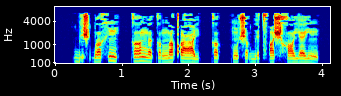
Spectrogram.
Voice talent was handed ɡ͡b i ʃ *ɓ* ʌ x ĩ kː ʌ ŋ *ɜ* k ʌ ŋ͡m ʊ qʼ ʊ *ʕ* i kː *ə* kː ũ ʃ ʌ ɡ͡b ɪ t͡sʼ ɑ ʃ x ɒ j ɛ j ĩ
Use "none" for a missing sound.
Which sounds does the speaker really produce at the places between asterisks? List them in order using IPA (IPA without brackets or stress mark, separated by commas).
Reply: ɡ͡b, ɜ, ʕ, ʌ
